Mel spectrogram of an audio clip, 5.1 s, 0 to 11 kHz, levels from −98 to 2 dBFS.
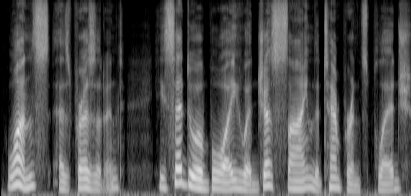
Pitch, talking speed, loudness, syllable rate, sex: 145 Hz, 175 wpm, -21 LUFS, 4.9 syllables/s, male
